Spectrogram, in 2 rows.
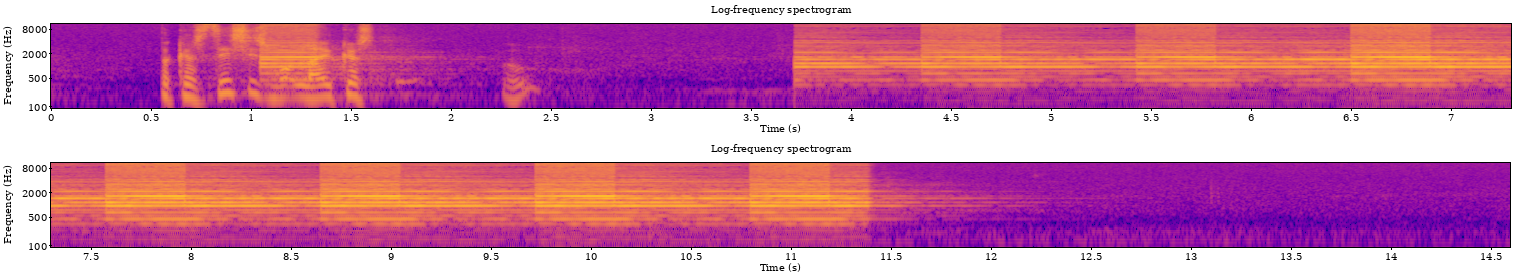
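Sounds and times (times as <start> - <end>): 
speech: 0.6 - 2.5
loud harsh buzzing alarm: 1.1 - 1.5, 3.7 - 12.1.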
